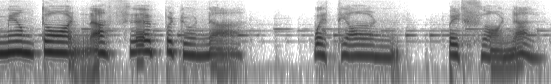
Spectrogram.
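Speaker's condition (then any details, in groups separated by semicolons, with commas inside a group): Cerebellar ataxia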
